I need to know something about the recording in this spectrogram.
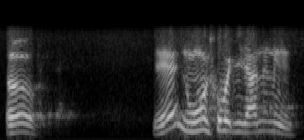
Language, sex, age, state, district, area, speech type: Bodo, male, 60+, Assam, Kokrajhar, rural, conversation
